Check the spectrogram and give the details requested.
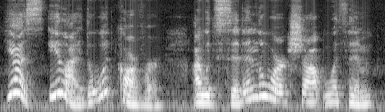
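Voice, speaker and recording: A woman's voice: mid-range voice, huge pitch swings, moderate pace, husky. A woman voicing a carefree, confident wooden puppet girl in a children's storybook, breezy and matter-of-fact.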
